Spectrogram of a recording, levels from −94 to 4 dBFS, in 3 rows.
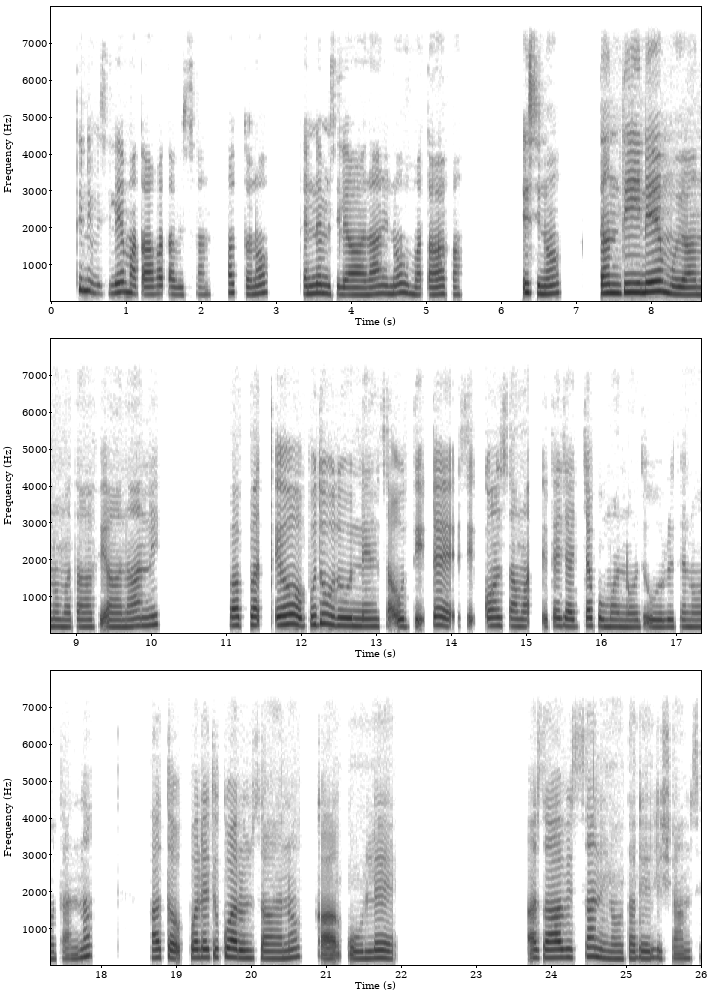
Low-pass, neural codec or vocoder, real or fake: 7.2 kHz; none; real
